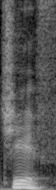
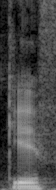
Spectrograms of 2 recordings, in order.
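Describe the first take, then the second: First: It begins with a soft J sound. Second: It begins with a hard G sound. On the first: This is how some other people say it. The speaker calls it wrong. "some people actually pronounced it GIF, and it's always sounded wrong" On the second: This is how the speaker and everyone they knew said it. The speaker calls it right. "always pronounced it as GIF"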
